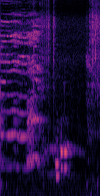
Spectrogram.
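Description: A drawn-out animal call tails off over the first second, then a few short calls follow.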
